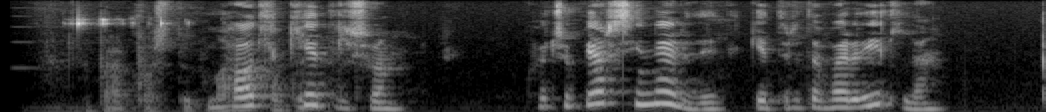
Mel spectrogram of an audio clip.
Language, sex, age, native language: Icelandic, female, 50-59, Icelandic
